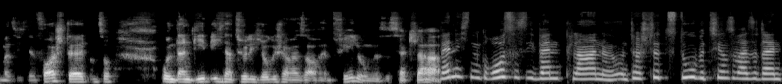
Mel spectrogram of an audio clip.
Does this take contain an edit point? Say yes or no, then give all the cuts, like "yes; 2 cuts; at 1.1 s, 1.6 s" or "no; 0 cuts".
yes; 1 cut; at 4.4 s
